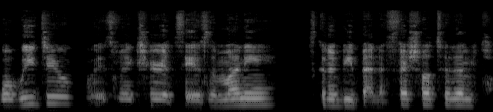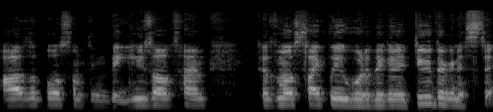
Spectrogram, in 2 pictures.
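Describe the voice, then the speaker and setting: Very fast and monotone with flat intonation, a woman speaks at a medium pitch, her loudness swinging widely. The sound is dry and close with no echo. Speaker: job recruiter. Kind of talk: job interview sales pitch.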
